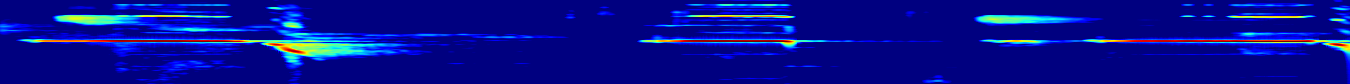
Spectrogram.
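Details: Trapping lure sound of the sirtu: long, level, piercing whistles, each about a second long, one ending in a falling slur and separated by short gaps, with high buzzy notes in between.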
